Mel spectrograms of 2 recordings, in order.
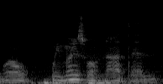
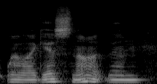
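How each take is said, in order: First: A flat final refusal; firm no, the version he did not actually use; definitive. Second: Unsure no, the way he actually said it; tentative. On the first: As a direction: shut the door on it. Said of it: "I didn't say it as definitive as that". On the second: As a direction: trail into a reluctant maybe-no. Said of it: "I said no, but I didn't say no". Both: Shown as a demonstration.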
